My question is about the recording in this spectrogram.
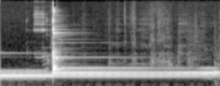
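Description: Hokema Sansula, a thumb piano whose metal tines sit over a drum-skin frame, set on a djembe. Several plucked notes ring together, another tine is plucked about half a second in, and the chord rings on and slowly fades.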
